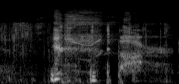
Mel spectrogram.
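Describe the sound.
A plastic Perfect Bar snack bar wrapper is crinkled in a few irregular bursts of crisp rustling. The faint crackles come and go with short quiet gaps between them.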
